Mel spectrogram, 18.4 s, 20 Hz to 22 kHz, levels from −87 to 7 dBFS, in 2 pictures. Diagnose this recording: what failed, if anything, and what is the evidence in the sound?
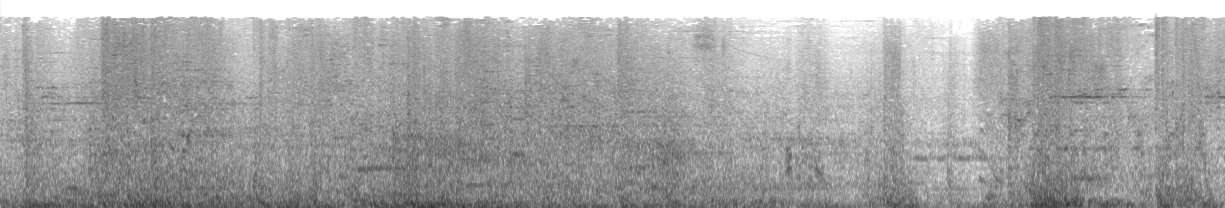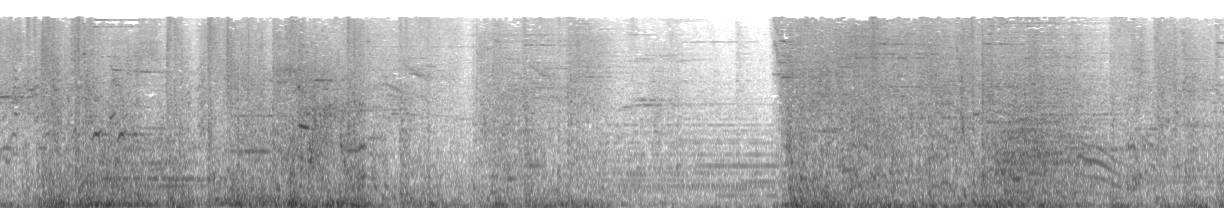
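Four tiny skips break the sound at 0.82, 4.77, 10.75 and 12.74 s, where a sliver of audio vanishes and the waveform jumps abruptly from one point to a later one. The missing stretches last about 5, 5, 15 and 19 ms. This is overlap between stream segments at the network and playback stage. Adjacent segments carried time stamps that overlapped, so the player trimmed the overlap as though the audio were duplicated, discarding material that was never actually doubled. The spacing of the skips fits 2-second segments.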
